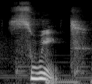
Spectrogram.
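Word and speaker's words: suite: है वो एक जगह जिसको लिखते हैं एस य आई टी ई और कैसे पढ़ते हैं स्वीट एक्चुअली जो मीठे वाला साउंड होता है ना exactly S यू आई टी ई को भी स्वीट पढ़ते हैं इट्स अ स्वीट ही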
